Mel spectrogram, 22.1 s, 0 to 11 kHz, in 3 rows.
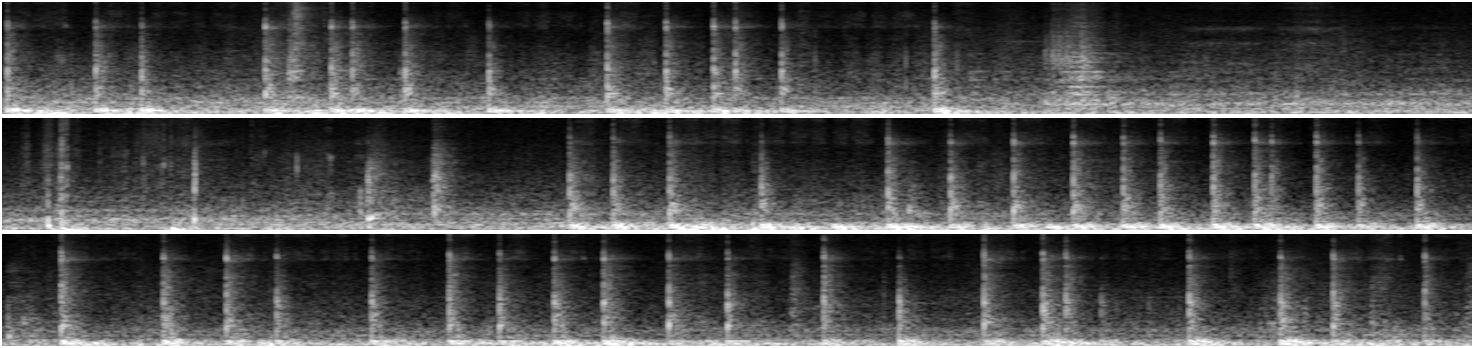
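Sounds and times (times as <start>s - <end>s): chalk tapping on blackboard: 0.0s - 5.0s, 10.2s - 22.0s
steady low rumble: 0.0s - 15.5s.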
